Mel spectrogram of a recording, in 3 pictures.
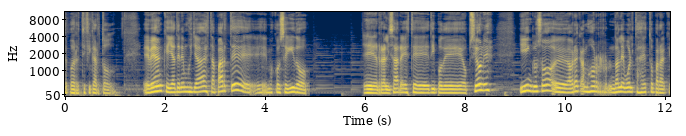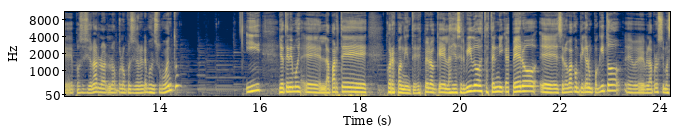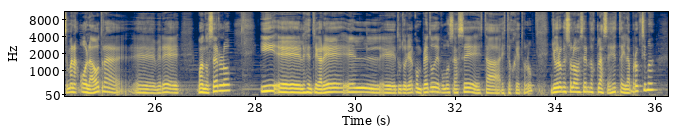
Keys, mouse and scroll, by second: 0.3-1.2 scroll up 1, 1.2 scroll up 2, 2.3 middle click, 18.2-18.8 scroll up 2, 18.8-19.4 scroll down 1, 19.4 scroll down 1.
